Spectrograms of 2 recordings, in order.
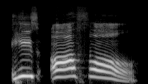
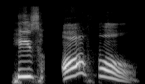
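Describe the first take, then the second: First: Slow, in a put-on voice; slow, mock-voiced repeat; disgusted, put-on voice. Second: High, slow and drawn out in disgust; real contempt, pitched up. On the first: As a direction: say it again in a different voice. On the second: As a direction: stretch it out, fed up with him. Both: Real, not acted.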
